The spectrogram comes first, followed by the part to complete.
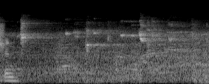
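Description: Basketball being dribbled on a hardwood gym court during play, with a few brief high squeaks and a sharp knock about one and a half seconds in, over the echoing background noise of the gym.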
